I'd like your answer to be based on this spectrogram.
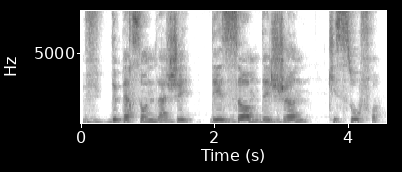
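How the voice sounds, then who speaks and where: Femme au ton grave et sérieux, parlant avec beaucoup d'hésitations. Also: female voice, fairly low pitch, very slow, dark tone. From Democratic Republic of the Congo. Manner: earnest, with frequent hesitations. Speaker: health professional. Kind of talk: earnest educational monologue.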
